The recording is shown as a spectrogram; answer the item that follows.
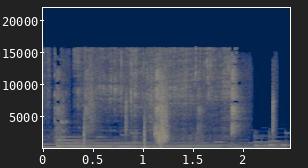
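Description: Background pop music with a steady kick-drum beat.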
